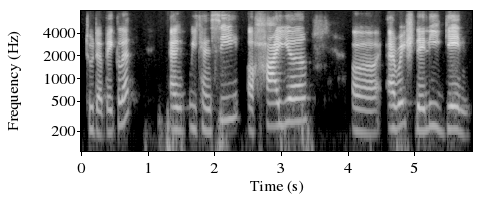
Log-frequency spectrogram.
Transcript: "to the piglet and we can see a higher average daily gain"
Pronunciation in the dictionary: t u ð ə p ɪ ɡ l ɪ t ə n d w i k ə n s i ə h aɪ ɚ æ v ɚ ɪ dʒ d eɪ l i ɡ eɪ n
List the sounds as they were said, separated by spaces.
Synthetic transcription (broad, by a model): t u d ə b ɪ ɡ l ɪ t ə n w i k ə n s i ə h aɪ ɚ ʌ ɚ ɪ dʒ d eɪ l i ɡ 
